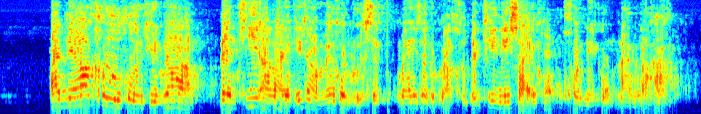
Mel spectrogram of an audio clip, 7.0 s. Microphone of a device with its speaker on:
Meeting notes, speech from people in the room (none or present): none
